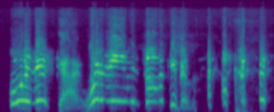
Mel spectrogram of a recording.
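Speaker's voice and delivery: high, loud exasperated outburst; cussing at the sky. Retold or imitated. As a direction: rant in a high-pitched, disbelieving voice. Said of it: "got me cussing at the sky".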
